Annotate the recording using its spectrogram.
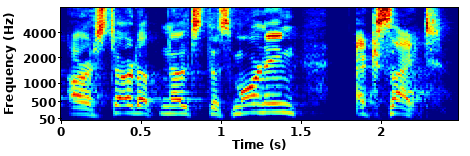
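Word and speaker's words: Xyte: startup notes this morning excite which is spelled xyt it's a startup that helps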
